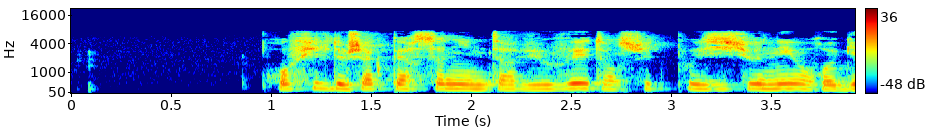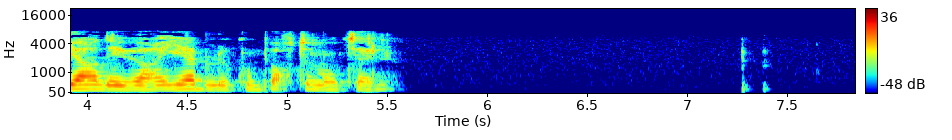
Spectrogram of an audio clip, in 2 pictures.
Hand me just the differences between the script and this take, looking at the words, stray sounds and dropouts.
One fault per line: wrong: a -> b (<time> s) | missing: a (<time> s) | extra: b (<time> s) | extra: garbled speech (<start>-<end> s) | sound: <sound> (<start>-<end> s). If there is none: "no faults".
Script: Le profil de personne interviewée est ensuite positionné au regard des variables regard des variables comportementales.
extra: chaque (1.4 s)
missing: regard des variables (4.7 s)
